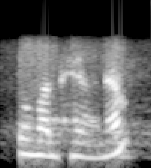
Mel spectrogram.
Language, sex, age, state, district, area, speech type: Sanskrit, female, 18-30, Kerala, Thrissur, rural, conversation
